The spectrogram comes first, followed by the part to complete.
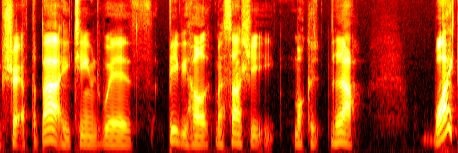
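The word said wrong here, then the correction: Masaaki Mochizuki: Masaki Mochizuki, Masato Yoshino.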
